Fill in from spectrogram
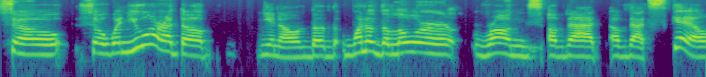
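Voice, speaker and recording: Very slowly, a woman speaks with an Argentine accent at a fairly high pitch and ordinary pitch variation. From Argentina. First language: Spanish. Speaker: corporate public affairs director. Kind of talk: interview. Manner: halting, many fillers and repetitions.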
